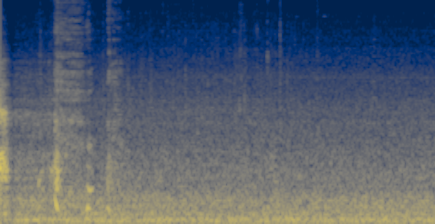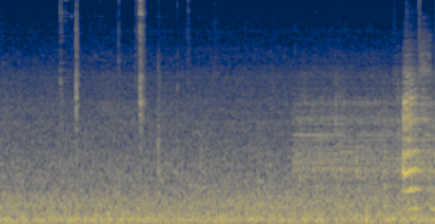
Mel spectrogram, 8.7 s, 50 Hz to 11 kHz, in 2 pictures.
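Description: Steady low rumble of an Airbus A330-300's engines and airframe heard from inside the passenger cabin as the aircraft rolls along the ground after landing, with a few faint clicks about five seconds in.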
